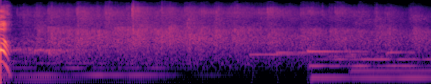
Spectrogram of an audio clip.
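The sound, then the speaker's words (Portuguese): A church audience applauds the Lord Jesus Christ loudly in a steady, dense wash of clapping that lasts the whole stretch, while sustained keyboard or organ chords hold underneath and shift to new notes partway through. “Aplauda o Senhor Jesus Cristo bem alto.”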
